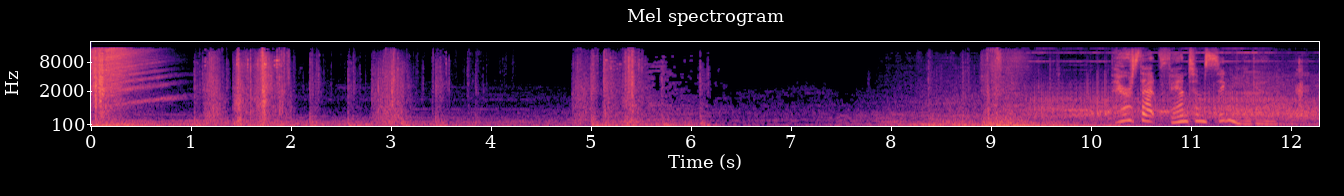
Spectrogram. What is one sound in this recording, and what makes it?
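Heavy armoured footsteps clank on a metal floor.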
